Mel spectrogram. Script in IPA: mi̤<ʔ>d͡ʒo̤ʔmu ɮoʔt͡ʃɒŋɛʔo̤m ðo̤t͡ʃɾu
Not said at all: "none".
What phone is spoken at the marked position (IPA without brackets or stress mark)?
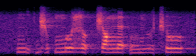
ʔ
